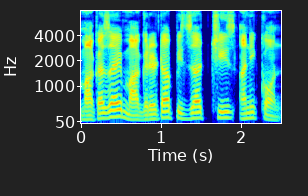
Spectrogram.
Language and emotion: Goan Konkani, neutral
